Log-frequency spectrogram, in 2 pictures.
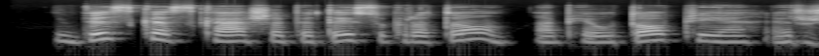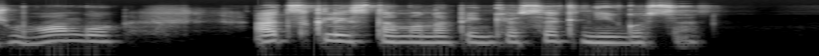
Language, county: Lithuanian, Kaunas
